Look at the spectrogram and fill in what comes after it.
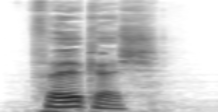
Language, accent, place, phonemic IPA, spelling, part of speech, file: German, Germany, Berlin, /ˈfœlkɪʃ/, völkisch, adjective, De-völkisch.ogg
- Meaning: 1. pertaining to a people 2. national 3. ethnic, pertaining to a people (especially the German people) as a (putative) race (compare ethnisch) 4. populist, nationalist, ethnonationalist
